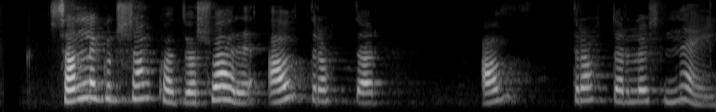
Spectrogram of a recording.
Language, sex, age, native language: Icelandic, female, 12, Icelandic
